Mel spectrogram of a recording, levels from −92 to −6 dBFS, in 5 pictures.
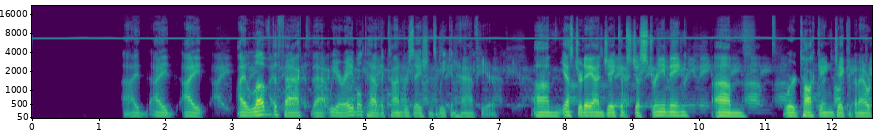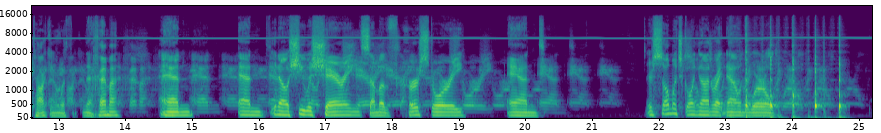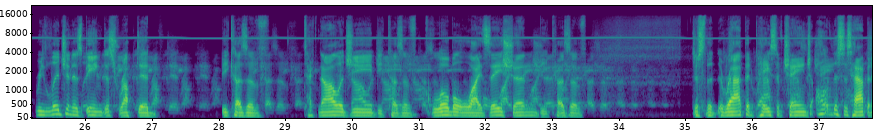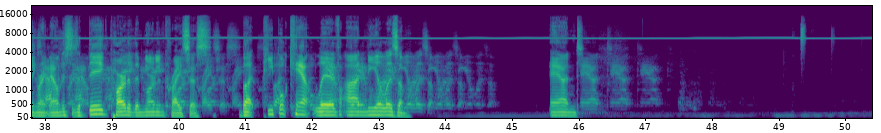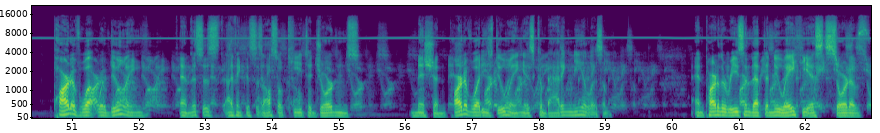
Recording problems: echo of what is said; noticeable; throughout; 450 ms later, 15 dB below the speech
high-pitched whine; noticeable; throughout; 6.5 kHz, 20 dB below the speech
clattering dishes; loud; from 23 to 25 s; peak 1 dB above the speech

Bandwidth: 15 kHz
